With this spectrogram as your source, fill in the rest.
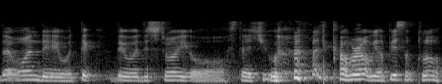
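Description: At 1.47 s, compressed frames are skipped. About one frame is lost, and the sound jumps ahead roughly 20 ms. From 3.23 to 3.26 s, about two frames go, roughly 40 ms. The jump sizes fit 20 ms frames.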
